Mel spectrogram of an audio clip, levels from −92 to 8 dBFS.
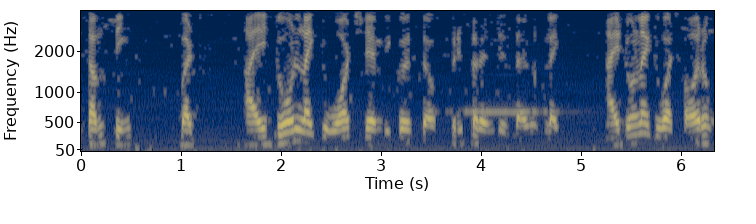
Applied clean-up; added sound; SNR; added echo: classical method spectral subtraction.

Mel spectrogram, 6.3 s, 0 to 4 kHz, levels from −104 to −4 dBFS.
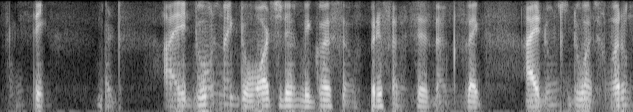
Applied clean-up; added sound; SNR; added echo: neural separator model SepFormer WHAM!.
